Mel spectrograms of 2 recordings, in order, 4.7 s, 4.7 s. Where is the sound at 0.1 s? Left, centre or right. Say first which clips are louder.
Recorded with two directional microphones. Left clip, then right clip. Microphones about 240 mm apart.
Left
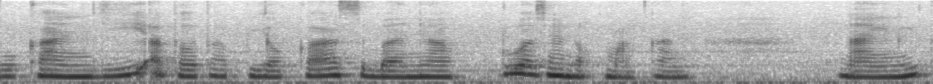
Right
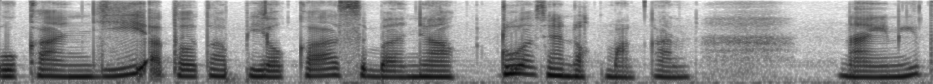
Right 14 dB; right.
